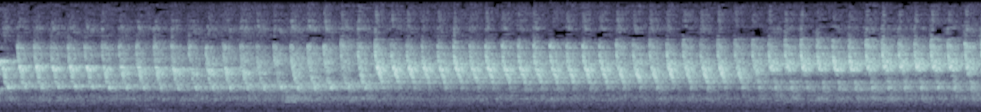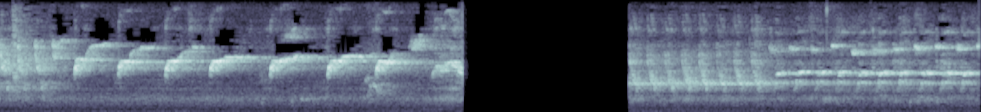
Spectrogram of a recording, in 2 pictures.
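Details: Domestic canary performing song used to train canaries: long rolling high trill, then a series of evenly pulsed bubbling notes, a short break, and renewed trilling.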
